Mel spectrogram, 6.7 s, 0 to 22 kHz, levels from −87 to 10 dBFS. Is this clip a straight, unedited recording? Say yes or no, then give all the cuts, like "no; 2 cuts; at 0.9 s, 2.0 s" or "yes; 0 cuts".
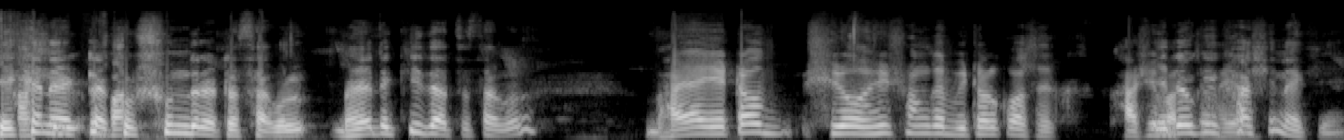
yes; 0 cuts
